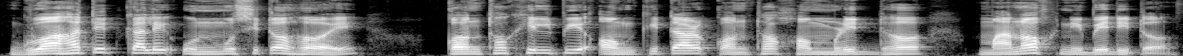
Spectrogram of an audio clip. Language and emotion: Assamese, neutral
